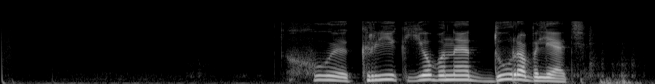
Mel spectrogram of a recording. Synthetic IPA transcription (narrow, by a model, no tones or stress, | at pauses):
xuekɾʲikjɔbɔnɛd̪uɾɐblʲatʲ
